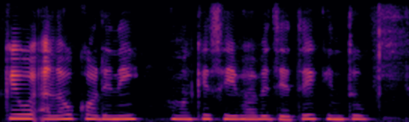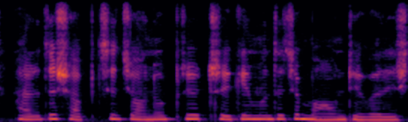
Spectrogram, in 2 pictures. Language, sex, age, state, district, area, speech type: Bengali, female, 30-45, West Bengal, Hooghly, urban, spontaneous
